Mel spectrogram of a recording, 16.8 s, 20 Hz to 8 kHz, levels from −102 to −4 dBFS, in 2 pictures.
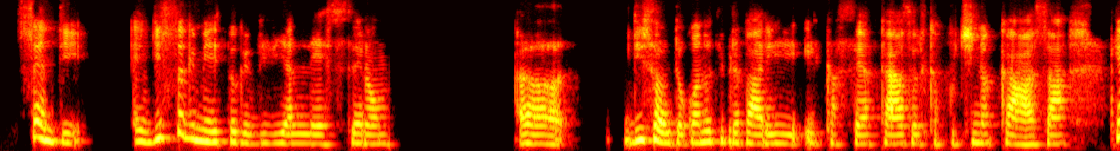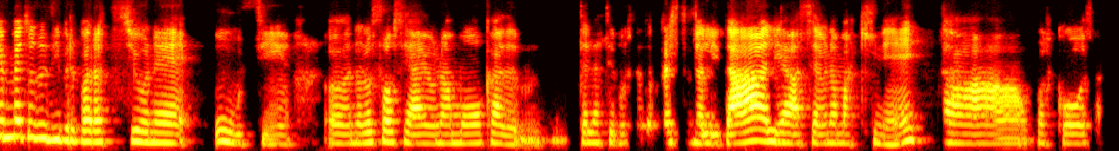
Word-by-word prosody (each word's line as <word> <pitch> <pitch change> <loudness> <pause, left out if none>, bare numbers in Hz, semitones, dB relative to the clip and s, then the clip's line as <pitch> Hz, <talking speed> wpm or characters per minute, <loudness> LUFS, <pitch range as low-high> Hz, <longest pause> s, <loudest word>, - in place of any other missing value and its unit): Senti, 225 -7 -2 0.3
e 220 - -5
visto 280 - -2
che 270 - -3
mi 225 -3 +3
hai 205 - 0
detto 210 -1 -5
che 190 - -8
vivi 185 +1 -9
all'estero, 175 -1 -7 0.9
ehm, 175 -2 -2 0.3
di 240 +1 +1
solito, 195 -7 0
quando 195 +2 -2
ti 225 - -9
prepari 185 -3 -4
il 190 - -10
caffè 180 -1 -9
a 175 - -5
casa 175 +1 0
o - - -7
il 175 - -15
cappuccino 185 +3 -2
a 185 - -11
casa, 170 0 -1 0.3
che 300 +4 -1
metodo 300 -2 +4
di 255 -1 +4
preparazione 215 -3 +1
usi? 180 -5 -3
Ehm, - - -9 0.3
non 185 0 -4
lo 195 - +2
so, 205 +1 +3
se 205 -3 -3
hai 180 0 +3
una 180 0 -3
moka, 185 +1 -1
uhm 230 +5 -9
te 195 - -6
la 195 - -4
sei 195 +1 -8
portata 185 +9 -12
appresso 195 -6 -4
dall'Italia, 190 +2 +8
se 180 +2 -3
hai 180 - -1
una 190 - -3
macchinetta, 185 - 0
qualcosa. 185 -1 -6
190 Hz, 180 wpm, -24 LUFS, 180-215 Hz, 0.9 s, dall'Italia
